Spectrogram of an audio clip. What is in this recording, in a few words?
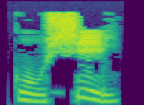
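"股市", Mandarin Chinese; chinese flashcards; hsk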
